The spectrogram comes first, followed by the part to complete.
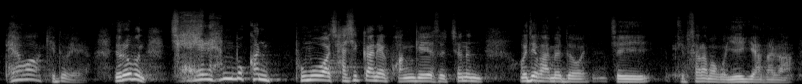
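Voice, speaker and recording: A man's voice: on the high side, normal speed, few pauses, a little mellow. A middle-aged man preaching a sermon as pastor, earnest, repeating key phrases and acting out the people in his stories.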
